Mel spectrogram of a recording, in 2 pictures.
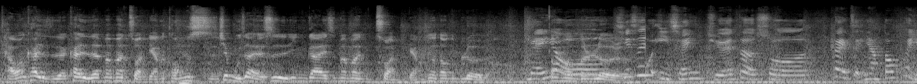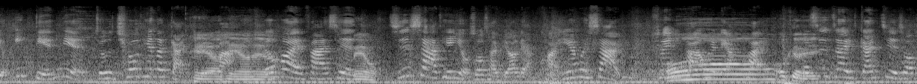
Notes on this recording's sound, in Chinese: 錄音地點： SUGARbISTRO 小食糖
